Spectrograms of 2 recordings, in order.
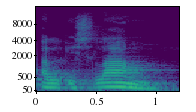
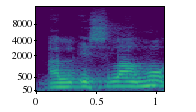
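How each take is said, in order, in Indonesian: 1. Kata ini berakhir dengan konsonan. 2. Kata ini berakhir dengan vokal. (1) "tidak perlu dibaca u, cukup al-Islam" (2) "harusnya dibaca u-nya itu"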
